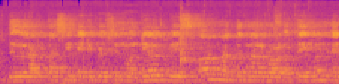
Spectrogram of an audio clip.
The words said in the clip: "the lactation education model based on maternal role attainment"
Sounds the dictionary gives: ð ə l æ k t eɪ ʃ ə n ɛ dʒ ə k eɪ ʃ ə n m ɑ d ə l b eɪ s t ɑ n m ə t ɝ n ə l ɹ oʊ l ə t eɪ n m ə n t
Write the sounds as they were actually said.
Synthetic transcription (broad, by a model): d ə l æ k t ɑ s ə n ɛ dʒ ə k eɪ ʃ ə n m ɑ d ə l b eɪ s ɑ n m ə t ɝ n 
